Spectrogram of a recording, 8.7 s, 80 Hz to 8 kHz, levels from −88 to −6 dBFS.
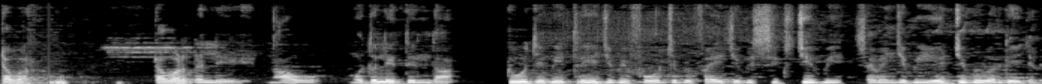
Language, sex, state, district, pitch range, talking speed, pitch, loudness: Kannada, male, Karnataka, Bellary, 130-145 Hz, 195 wpm, 135 Hz, -17 LUFS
